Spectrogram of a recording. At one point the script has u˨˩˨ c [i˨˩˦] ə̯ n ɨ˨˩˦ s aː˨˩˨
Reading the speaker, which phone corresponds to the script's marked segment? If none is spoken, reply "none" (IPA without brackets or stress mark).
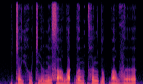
i˨˩˨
